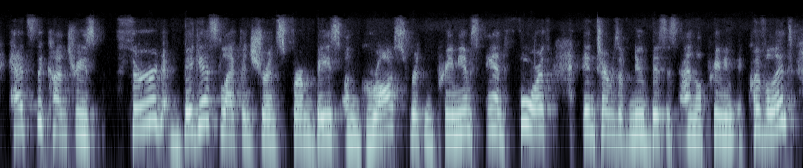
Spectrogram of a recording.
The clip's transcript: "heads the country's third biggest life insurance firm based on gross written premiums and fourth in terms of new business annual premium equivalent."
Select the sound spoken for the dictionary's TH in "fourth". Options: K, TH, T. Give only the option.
TH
